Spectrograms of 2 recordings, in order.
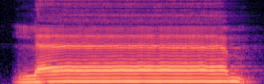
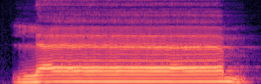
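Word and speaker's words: لام: লাম হরফটি উচ্চারণের ক্ষেত্রে অবশ্যই বারিক হবে এবং তিন আলিফ টেনে পড়তে হবে। আপনারা আমার সাথে বলুন। লাম।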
